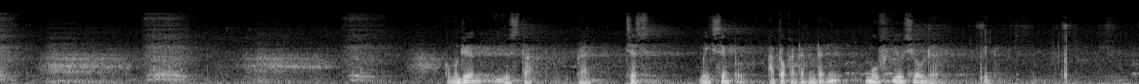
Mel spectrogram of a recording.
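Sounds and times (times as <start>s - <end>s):
slow deep breathing with long airy inhales and exhales: 0.0s - 4.6s
speech: 4.5s - 10.0s.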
